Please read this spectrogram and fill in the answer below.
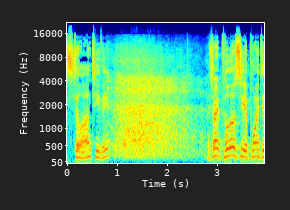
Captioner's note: laughter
